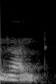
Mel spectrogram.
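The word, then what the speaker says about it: right: आर आई जी एस टी राइट। तो ये बात भी यहां साबित हो रही है। आर आई राई और जी एच का को आपको पढ़ना ही नहीं है। ट पढ़ना है सीधा।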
